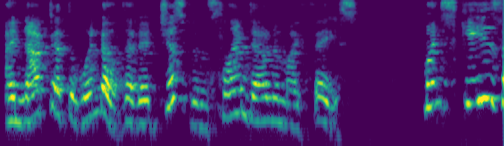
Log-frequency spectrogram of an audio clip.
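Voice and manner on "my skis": high, loud cry of alarm; shouting. A narrator's reading. Woman shouting at the clerk about her missing skis. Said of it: "I shouted at him".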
